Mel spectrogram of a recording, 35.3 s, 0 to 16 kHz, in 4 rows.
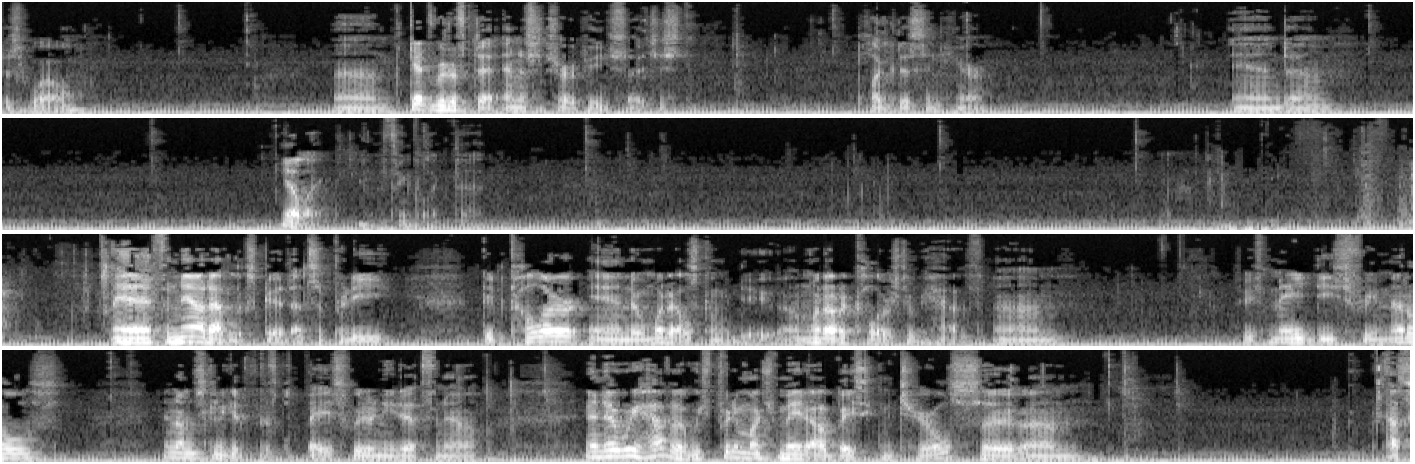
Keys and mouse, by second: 20.6 z, 20.8 z, 29.5 a, 33.5 shift+z.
